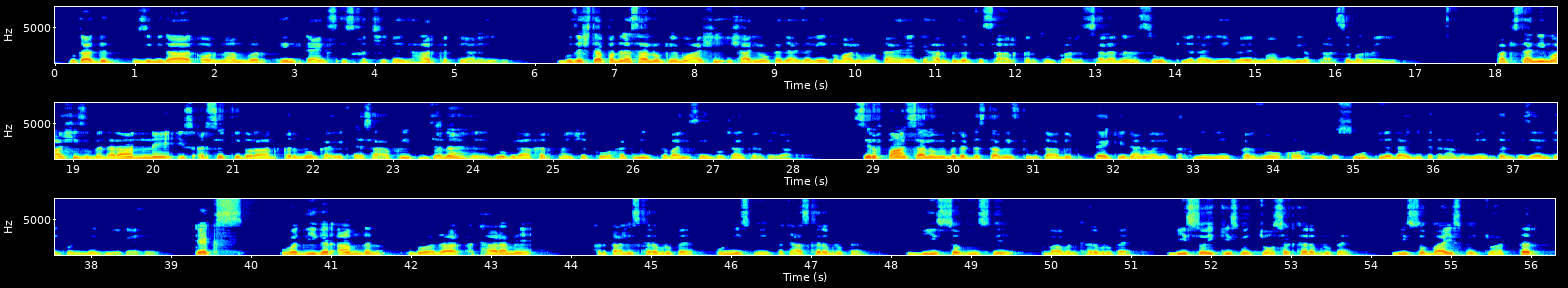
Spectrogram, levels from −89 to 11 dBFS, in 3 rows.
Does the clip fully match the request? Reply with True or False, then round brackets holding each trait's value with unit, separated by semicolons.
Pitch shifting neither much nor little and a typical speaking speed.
True (3.5 semitones; 145 wpm)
